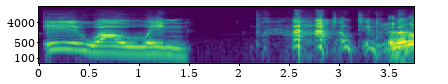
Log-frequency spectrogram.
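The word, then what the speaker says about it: Éowyn: It's like Irwin. I don't even know how you pronounce it. Storm Irwin, wasn't it? I don't know. It's spelt with an E and then like Owen. Yeah. Owyn.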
